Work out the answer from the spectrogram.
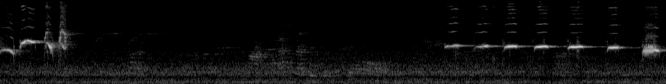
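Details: Greater green leafbird gives a couple of sharp slurred whistles. After a quiet gap it sings a run of seven level, ringing whistled notes, the final one dropping.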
